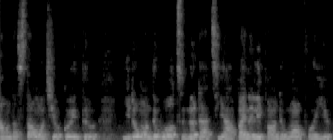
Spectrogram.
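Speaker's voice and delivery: discreet, soft, hushed half-whisper. Radio host addressing listeners who keep their love private, half-whispering. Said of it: "I'm whispering now".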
